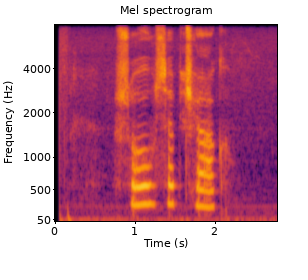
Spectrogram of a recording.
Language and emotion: Russian, sad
